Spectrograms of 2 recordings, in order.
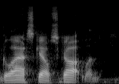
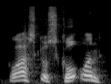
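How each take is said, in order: First: It is said in his ordinary American accent. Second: It is said in a put-on Scottish accent.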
